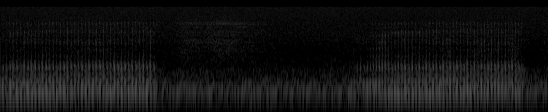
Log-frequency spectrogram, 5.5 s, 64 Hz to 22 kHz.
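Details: A 1-year-old sleeping dog snores loudly, with buzzy, rattling long inhalations and quiet exhalations; it briefly wakes when called, then goes back to sleep. Snoring.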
